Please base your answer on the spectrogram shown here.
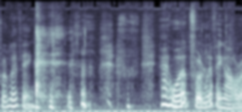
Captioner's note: women laugh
